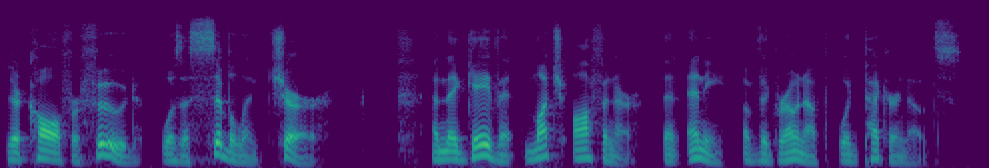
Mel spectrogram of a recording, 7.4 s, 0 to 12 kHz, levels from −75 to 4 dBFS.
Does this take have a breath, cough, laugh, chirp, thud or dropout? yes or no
no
